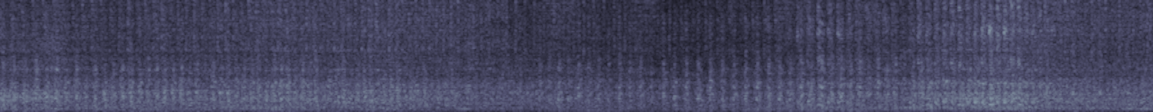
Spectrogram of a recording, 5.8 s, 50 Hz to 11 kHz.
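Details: John Deere 450C track loader diesel, long parked in the woods: steady, even clatter holding speed with no stumbling or misses.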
